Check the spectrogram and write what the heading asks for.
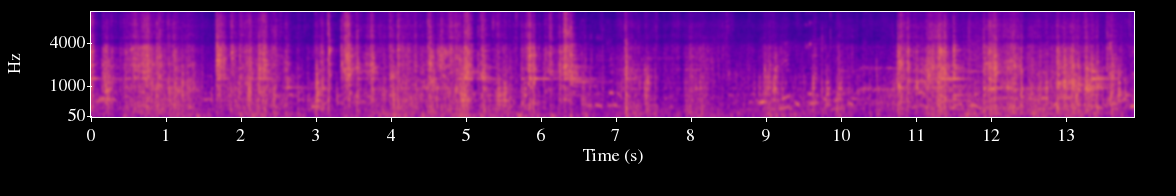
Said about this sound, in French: Là, on est en train de préparer le four. Euh, Jimmy Gwener, professeur de documentaliste au collège de est en train d'étaler les, cailloux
